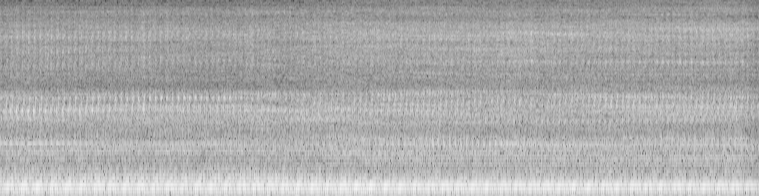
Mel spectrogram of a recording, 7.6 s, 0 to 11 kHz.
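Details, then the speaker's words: 2000 Ford Explorer XLT 5.0 V8 idling, Meziere WP374 electric water pump: rhythmic rattling chirp about three times a second from wobbling idler; cracked idler retainer plate caused play at bushing after bushing replacement; fix: replace idler assembly. "after I replaced that idler bushing the sound went away for a couple days and then I was presented with a new sound that was uh a little bit different than the sound that I had just repaired"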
